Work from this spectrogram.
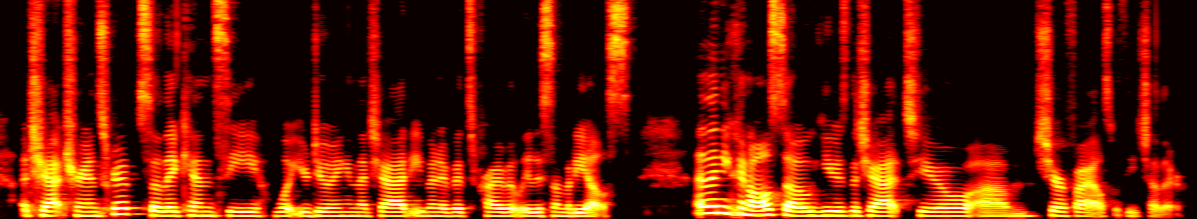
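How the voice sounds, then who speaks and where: In an ordinary speaking voice at medium pitch, a woman talks at a fairly quick pace with ordinary pitch variation and big swings in loudness, on a very clean recording with a silent background. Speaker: teacher. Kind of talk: tutorial. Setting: screen recording.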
